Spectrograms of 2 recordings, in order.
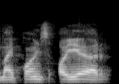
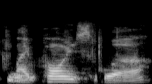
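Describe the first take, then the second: First: The last word sounds like 'oyer'. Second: The last word sounds like 'wer'. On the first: The speaker calls it wrong. "If I mispronounce this" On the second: The speaker calls it right. "I'm pronouncing were, not oyer"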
